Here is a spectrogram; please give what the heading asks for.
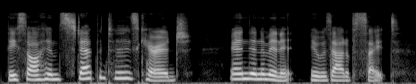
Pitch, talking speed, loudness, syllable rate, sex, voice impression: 225 Hz, 230 wpm, -16 LUFS, 6.1 syllables/s, female, very feminine, young, very thin, slightly tensed, slightly weak, very bright, slightly soft, very clear, very fluent, slightly raspy, very cute, intellectual, very refreshing, sincere, calm, very friendly, very reassuring, very unique, very elegant, slightly wild, very sweet, very lively, kind, slightly intense, slightly sharp, light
